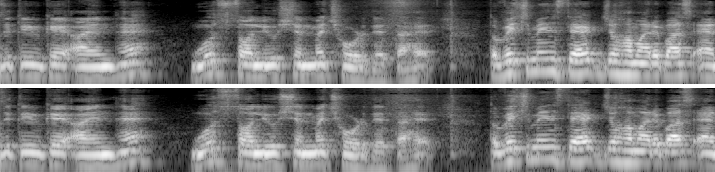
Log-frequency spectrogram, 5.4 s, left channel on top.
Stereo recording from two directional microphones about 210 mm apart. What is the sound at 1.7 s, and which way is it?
Speech, 25° left (ahead or behind).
